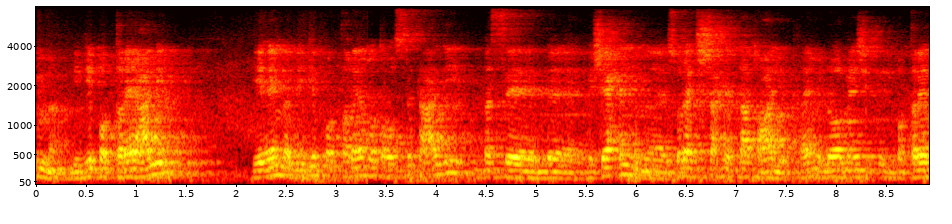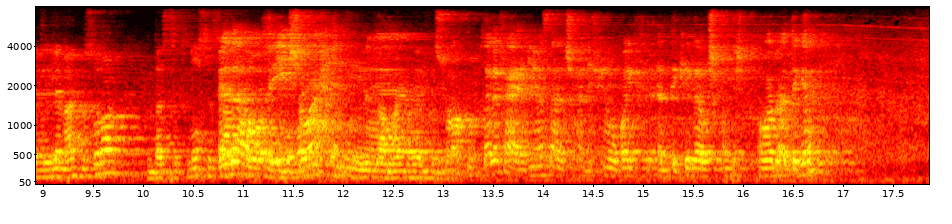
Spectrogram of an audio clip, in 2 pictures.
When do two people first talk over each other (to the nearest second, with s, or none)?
11 s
